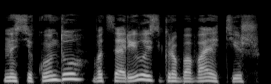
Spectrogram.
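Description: Female audiobook narrator, low voice, wry and expressive, dry close sound. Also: normal speed, dry recording. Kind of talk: first-person audiobook reading.

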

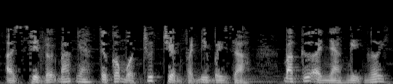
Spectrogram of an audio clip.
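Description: A man's voice: fairly low pitch, expressive, fast talker. A man doing a humble older village chief. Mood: earnest. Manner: earnest, self-reproaching. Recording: dull lo-fi, faint music.

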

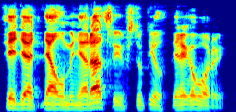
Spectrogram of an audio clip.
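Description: A man narrating a first-person audiobook in a measured, even storytelling manner. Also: lowish voice, clean tone, dry recording, lo-fi sound.

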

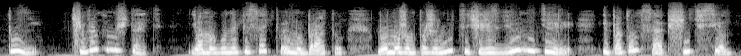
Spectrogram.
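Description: A man's voice: very high-pitched, animated, normal speed, creaky, dark tone, breathy edge, dry recording, pitched above the performer's own voice, heavily acted, poor audio. A reader voicing a passionate young man pleading with his beloved to marry him, in an audiobook. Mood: ardent. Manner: pleading, tender, insistent. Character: ardent young man proposing marriage, passionate. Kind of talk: audiobook character reading.

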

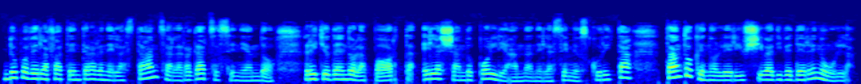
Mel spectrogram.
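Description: A woman reading a storybook aloud, calm and measured. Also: lowish voice, dull audio. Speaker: reader. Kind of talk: audiobook narration.

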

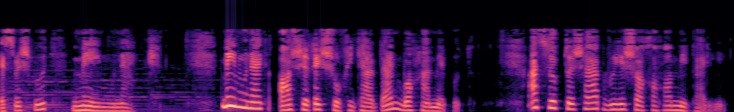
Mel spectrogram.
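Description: A woman telling children's bedtime stories on the radio, gently and tenderly, speaking directly to the children. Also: low-pitched, animated, no room sound. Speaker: bedtime storyteller. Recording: dull lo-fi radio recording with faint music.

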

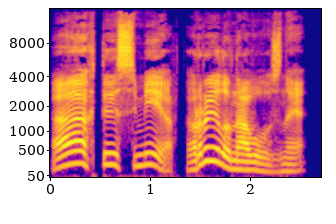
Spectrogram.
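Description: A man voicing an enraged, menacing older tsar who hurls drawn-out insults. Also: medium pitch, dry recording, clean studio sound, natural voice. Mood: raging. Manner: shouting, spitting abuse, drawn-out words.

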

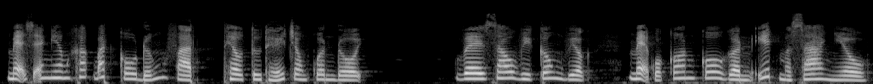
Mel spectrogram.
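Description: A woman reading a crime novel aloud as an audiobook narrator, in an even, measured storytelling manner. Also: a little high, no echo, muffled recording. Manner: even, measured storytelling with quoted dialogue read in.

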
